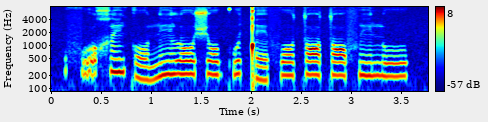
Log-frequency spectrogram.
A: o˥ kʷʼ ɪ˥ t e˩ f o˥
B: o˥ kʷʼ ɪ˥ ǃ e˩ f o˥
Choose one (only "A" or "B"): B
